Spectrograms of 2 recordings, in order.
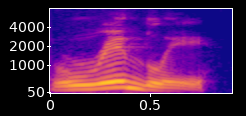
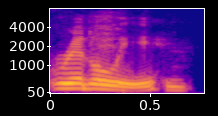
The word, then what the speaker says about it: Ridley: it ripoli an alien no you say Ripley yes I say Ripley now it's the same thing except with the D Ridley not riddle e riddle e [ __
